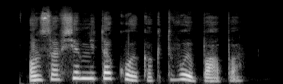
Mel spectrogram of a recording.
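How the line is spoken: Plain. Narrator (Russian): сказала Диана

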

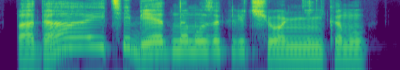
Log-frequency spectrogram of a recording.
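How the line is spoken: Laughing singsong against glass. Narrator (Russian): Она ... прильнула смеющимся свежим лицом к стеклу и говорила нараспев

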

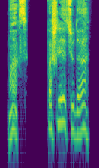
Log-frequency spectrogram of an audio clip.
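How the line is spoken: Pleading. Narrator (Russian): взмолился Нарышкин

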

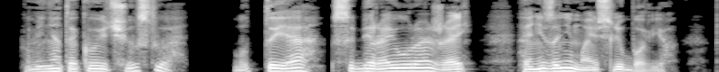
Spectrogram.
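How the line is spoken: Whisper in ear. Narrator (Russian): прошептал он ей в ухо

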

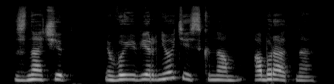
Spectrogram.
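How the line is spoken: Timid question. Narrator (Russian): робко спросила

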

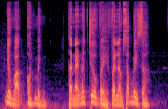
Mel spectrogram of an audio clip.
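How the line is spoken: Tearful whimpering. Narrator (Vietnamese): Bà Ngân mếu máo

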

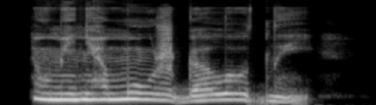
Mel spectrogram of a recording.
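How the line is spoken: Childlike whimper. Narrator (Russian): Вдруг захныкала, как 5-летний ребенок, пациентка

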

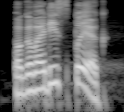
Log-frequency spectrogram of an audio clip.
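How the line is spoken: Shout after someone. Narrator (Russian): крикнул Тристин ей вслед

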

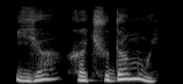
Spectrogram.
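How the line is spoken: Whispered confession. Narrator (Russian): шепотом призналась я

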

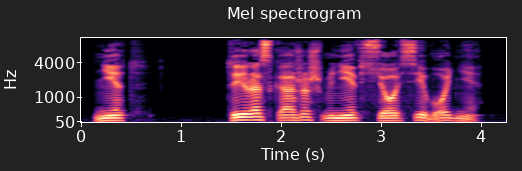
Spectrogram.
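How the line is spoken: Clear, even voice. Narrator (Russian): Девушка произнесла четким, ровным голосом

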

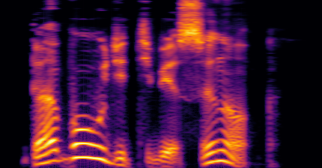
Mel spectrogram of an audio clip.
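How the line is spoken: Soothing voice of a commander. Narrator (Russian): Успокаивающим голосом обратился к Дессу командир

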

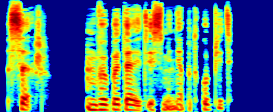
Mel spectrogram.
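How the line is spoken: Perfectly calm question. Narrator (Russian): Совершенно спокойно спросил Мораес

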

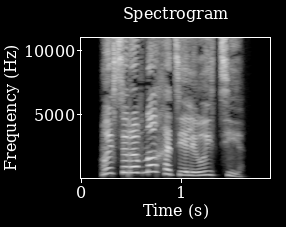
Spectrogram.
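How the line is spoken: Joyful report. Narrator (Russian): радостно доложила Хэри

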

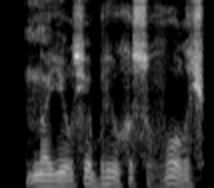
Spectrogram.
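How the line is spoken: Muttered. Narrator (Russian): пробормотал Витька

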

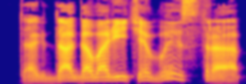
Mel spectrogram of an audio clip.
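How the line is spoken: Hot-tempered growl. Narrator (Russian): прорычал вспыльчивый Ральф

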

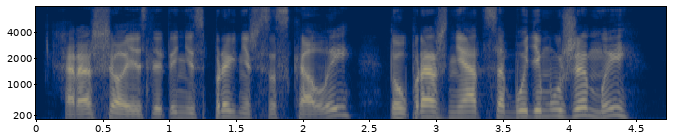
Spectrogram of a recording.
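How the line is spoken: Ominous laugh, bald man. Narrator (Russian): Лысый мужчина зловеще рассмеялся

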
